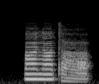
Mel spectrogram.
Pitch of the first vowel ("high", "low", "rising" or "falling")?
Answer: high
